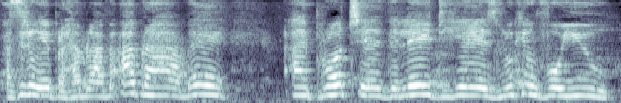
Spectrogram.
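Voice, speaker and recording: A South African woman with a Xhosa accent, speaking briskly in a highish voice, relates a story for her storytime vlog. It's casual and animated, full of mid-sentence language switching, exclamations, and acted-out dialogue.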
